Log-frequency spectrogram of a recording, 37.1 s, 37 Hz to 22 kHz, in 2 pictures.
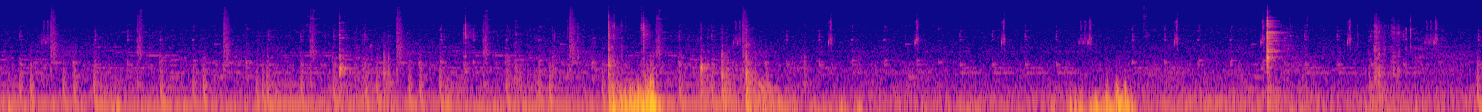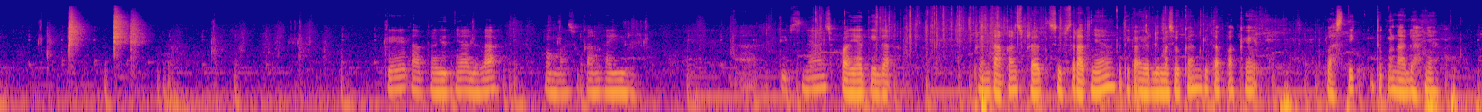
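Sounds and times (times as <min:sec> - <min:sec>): soft background music: 0:00.0 - 0:37.0
low thumps: 0:06.4 - 0:10.1.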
